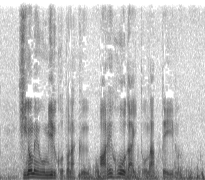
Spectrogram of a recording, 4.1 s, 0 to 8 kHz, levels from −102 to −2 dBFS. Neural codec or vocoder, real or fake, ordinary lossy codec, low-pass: none; real; none; none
